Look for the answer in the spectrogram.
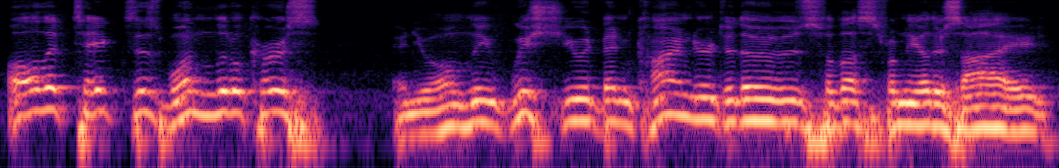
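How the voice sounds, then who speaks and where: A man voicing a gloomy, reproachful, needy ghost in a dramatic story reading, complaining in a grim, forlorn, drawn-out way. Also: on the high side, expressive, mellow, rough recording. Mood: grim, foreboding. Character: gloomy, reproachful, needy male ghost who nags the living.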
